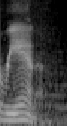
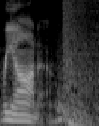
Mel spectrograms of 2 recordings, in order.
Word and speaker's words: Rihanna: Who does pronounce it Rihanna. Not Rihanna.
